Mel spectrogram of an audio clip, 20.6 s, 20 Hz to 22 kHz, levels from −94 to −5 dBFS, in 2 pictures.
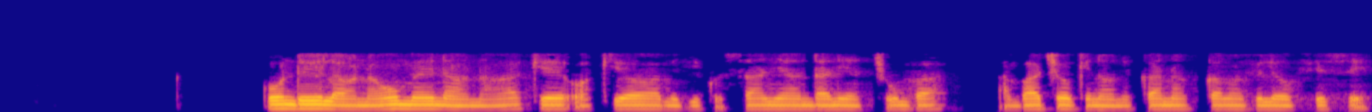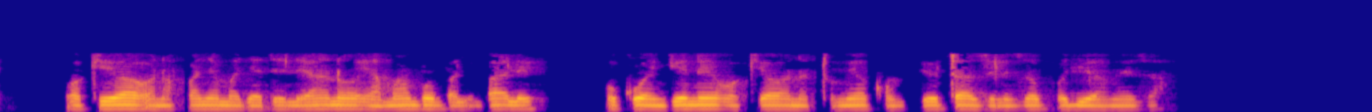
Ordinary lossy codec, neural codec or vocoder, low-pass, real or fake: AAC, 16 kbps; none; 3.6 kHz; real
